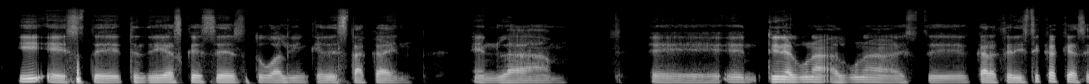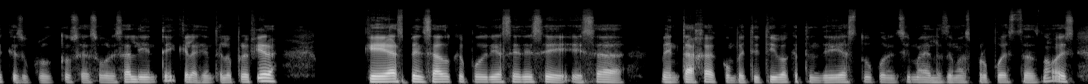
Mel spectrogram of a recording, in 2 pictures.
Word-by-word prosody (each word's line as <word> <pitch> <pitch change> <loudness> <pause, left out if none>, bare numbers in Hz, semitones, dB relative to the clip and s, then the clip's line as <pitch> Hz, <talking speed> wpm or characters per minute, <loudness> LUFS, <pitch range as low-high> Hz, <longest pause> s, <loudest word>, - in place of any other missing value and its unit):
y 135 +1 +5
este, 95 -1 +3
tendrías 105 +1 +1
que 105 -2 +2
ser 100 0 +2 0.2
tú 105 -2 -1
alguien 100 -1 -2
que 95 - -5
destaca 95 +2 0
en 90 +2 -13 0.5
en 95 -2 -4
la, 90 -2 -2 1.0
eh, 95 -2 -5
en 115 -2 -3
tiene 120 -1 +6
alguna 115 0 +3
alguna, 105 -1 -3
este, 95 +1 -6
característica 105 +6 +2
que 115 - +2
hace 105 +1 -2
que 105 - -4
su 95 -2 -10
producto 95 +4 -8
sea 100 -1 -6
sobresaliente 110 +3 -1
y - - -5
que - - -2
la 105 - 0
gente 100 -1 -7
lo 105 - -2
prefiera. 145 +7 +4 0.9
¿Qué 130 0 +9
has 130 -1 +5
pensado 125 -1 +4
que 120 - -5
podría 115 0 0
ser 120 0 -2
ese 115 -3 0
esa 105 -1 -1 0.4
ventaja 110 +2 +2
competitiva 105 +2 -2
que - - -6
tendrías 105 +1 -3
tú 115 -1 -7
por 110 -1 -5
encima 110 +2 -7
de 105 - -2
las 100 -1 -7
demás 100 0 -6
propuestas, 105 -1 -5
¿no? 145 - -2
¿Es 130 -2 0
105 Hz, 145 wpm, -21 LUFS, 100-115 Hz, 1.0 s, Qué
